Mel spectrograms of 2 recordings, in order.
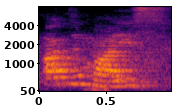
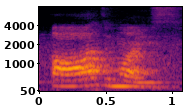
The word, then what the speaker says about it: आजमाइश: आगे देखिए अजमाइश, क्या है ये? अजमाइश ये गलत है और इसके स्थान पर सही हो जाएगा आजमाइश।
